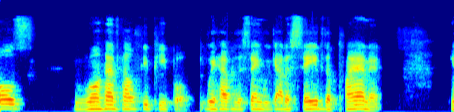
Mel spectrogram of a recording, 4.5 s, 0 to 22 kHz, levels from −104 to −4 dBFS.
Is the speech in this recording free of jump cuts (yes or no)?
no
